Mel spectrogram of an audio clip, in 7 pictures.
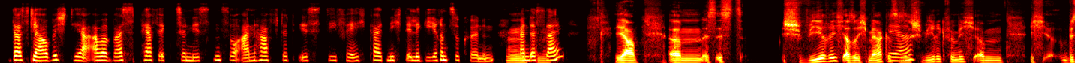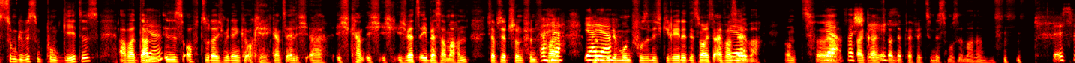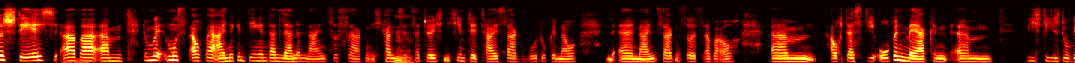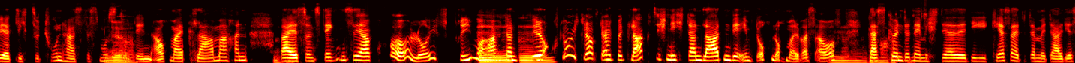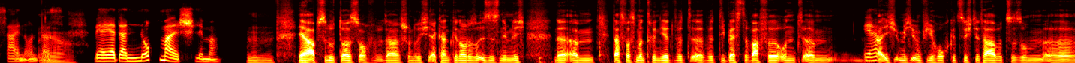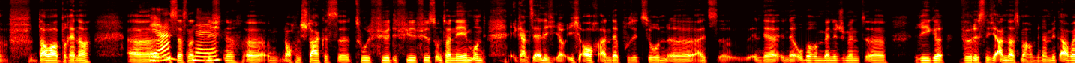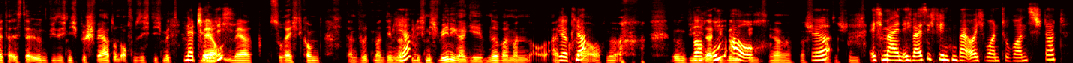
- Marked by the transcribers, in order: chuckle; put-on voice: "Ja, ko läuft prima. Dann … mal was auf"; blowing; chuckle; in English: "One to Ones"
- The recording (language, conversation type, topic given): German, advice, Wie fühle ich mich, wenn mich zu viele Aufgaben gleichzeitig überwältigen?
